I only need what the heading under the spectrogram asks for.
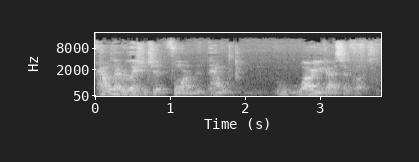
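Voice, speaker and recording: With an American accent, a man speaks at a fairly quick pace and medium pitch, with audible room echo and noticeable background noise. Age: 40s. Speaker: interviewer, son of guest. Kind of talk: family interview.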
